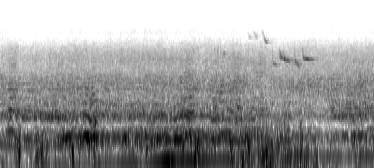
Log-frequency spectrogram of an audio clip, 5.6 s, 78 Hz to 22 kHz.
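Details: Honey bees hovering and flying at the hive entrance on a sunny February day, captured inches away by a GoPro Hero 7 Black; thick low humming with a brief steady low tone and short high bird whistles near the end.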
